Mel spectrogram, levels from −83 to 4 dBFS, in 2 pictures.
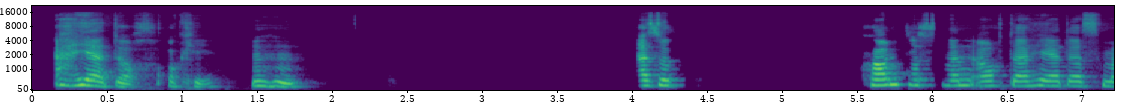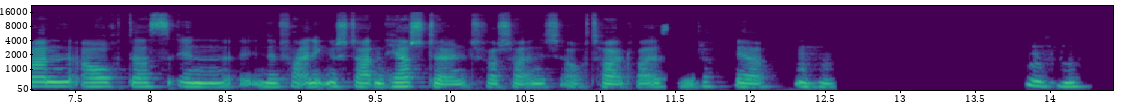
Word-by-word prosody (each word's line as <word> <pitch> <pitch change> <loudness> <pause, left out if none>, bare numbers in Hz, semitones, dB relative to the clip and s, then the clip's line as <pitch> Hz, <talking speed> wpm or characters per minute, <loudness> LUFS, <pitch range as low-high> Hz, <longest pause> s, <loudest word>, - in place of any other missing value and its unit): Ach 260 -1 +4
ja, 250 -4 +8
doch, 180 -5 -2
okay. 190 -4 -6 0.2
Mhm. 195 -5 +1 2.2
Also 245 +1 +5 1.2
kommt 270 +3 +8
das 255 0 -3
dann 250 0 -1
auch 230 +1 0
daher, 230 0 +2
dass 220 -1 -1
man 210 -1 +2
auch 195 0 -2
das 190 -1 -1
in 185 -2 0
in - - -8
den 180 - 0
Vereinigten 185 +1 -2
Staaten 185 -2 -2
herstellt 195 -5 0
wahrscheinlich 170 0 -5
auch 170 - -10
teilweise, 170 +2 -4
oder? 205 -1 -10
Ja, 180 +1 -3
mhm. 180 -2 -4 1.3
Mhm. 195 -5 -3
195 Hz, 115 wpm, -25 LUFS, 180-230 Hz, 2.2 s, ja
